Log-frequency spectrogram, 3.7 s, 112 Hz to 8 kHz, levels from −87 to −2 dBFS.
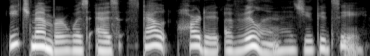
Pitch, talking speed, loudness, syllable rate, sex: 195 Hz, 195 wpm, -18 LUFS, 4.6 syllables/s, female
